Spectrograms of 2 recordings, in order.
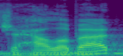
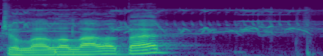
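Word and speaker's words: Jalalabad: Like that he pronounced Jahalabad because I never knew how to say it, and even last week we were both like Jalalalabad. So Jahalabad is it.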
